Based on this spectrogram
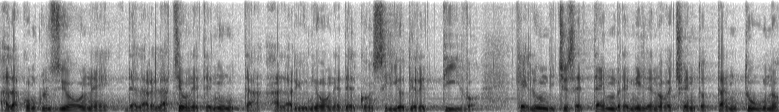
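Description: A man talks with a very deep, low pitch and ordinary pitch variation. His pace is fairly slow. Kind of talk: lecture. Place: hall. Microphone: podium.

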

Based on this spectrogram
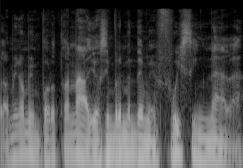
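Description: A man with a Panamanian accent, very deep and low in pitch, dark and mellow in tone, with fairly even intonation at a very fast pace. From Panama, Colón. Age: 30s. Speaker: music producer; guest. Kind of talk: casual chat. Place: studio. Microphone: studio mic.

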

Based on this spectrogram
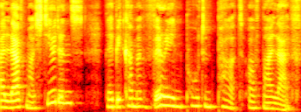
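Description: Very wide pitch swings and a somewhat breathy quality mark this moderately paced voice over a quiet background. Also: woman. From South Africa. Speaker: online English teacher. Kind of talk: self-introduction talk to camera. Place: home room. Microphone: phone near.

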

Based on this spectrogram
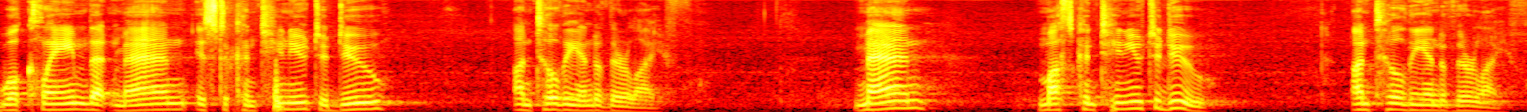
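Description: Speaking at a fairly slow pace with long, frequent pauses, a man uses a fairly high pitch and ordinary pitch variation. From Quebec, Canada (Sri Lankan family). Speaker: pastor. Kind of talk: sermon. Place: church. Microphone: podium.

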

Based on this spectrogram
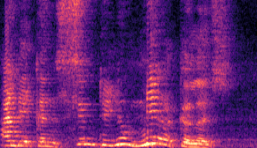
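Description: A man's voice carries audible room echo. Light background noise is present. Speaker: preacher. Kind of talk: sermon.

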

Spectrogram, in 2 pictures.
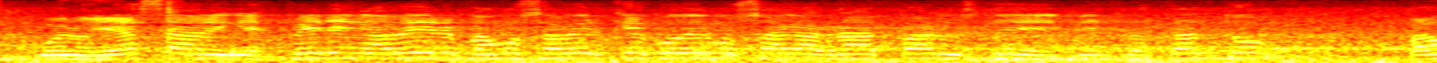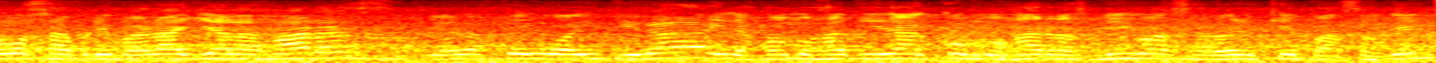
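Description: Very fast speech from a man over loud background noise. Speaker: fishing channel host. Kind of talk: casual vlog chat. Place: waterside.

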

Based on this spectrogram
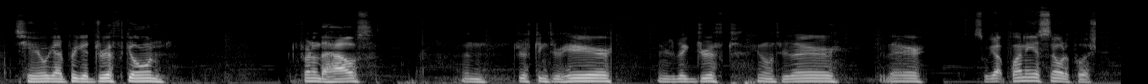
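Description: A man speaks at a moderate pace in a monotone, flat way, with long, frequent pauses. Faint music plays in the background, and the sound is dry with no echo. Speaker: farmer vlogger. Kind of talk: casual vlog chat. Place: street. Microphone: phone near.

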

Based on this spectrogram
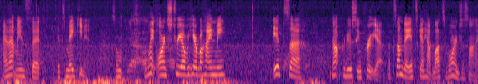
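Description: A woman's bright, sharp voice at a moderate pace, with faint background noise. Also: medium pitch for a woman, lively intonation.

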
